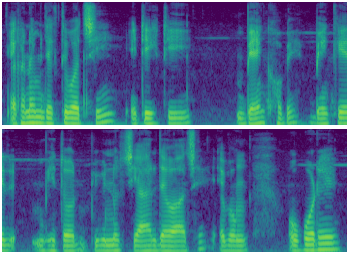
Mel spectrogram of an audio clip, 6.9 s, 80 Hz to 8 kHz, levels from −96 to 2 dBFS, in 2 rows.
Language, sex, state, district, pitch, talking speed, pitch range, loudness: Bengali, male, Tripura, West Tripura, 125 Hz, 155 wpm, 120-135 Hz, -20 LUFS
